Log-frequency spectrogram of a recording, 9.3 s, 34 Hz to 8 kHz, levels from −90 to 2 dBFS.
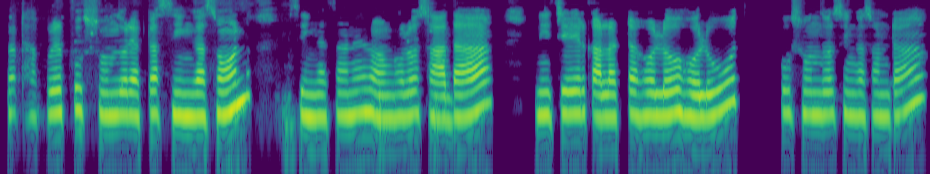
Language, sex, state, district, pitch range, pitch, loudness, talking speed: Bengali, female, West Bengal, North 24 Parganas, 215-235 Hz, 225 Hz, -16 LUFS, 115 wpm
